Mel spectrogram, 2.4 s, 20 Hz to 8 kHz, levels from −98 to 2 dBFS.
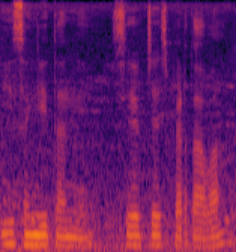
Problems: low volume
